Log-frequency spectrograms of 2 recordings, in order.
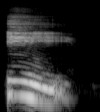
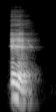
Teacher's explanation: There's less muscular tension with I.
